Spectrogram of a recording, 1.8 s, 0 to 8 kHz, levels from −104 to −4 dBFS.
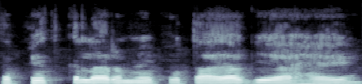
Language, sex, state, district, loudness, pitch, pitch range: Hindi, male, Chhattisgarh, Balrampur, -16 LUFS, 155 Hz, 145-160 Hz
